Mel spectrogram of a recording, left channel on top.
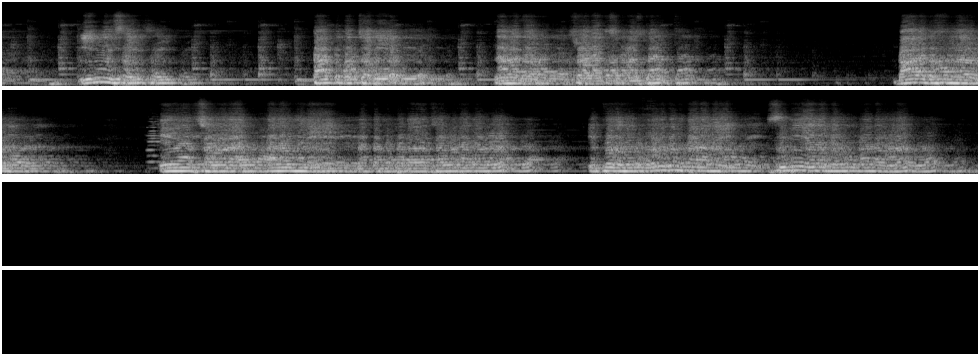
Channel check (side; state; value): right; silent; digital silence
